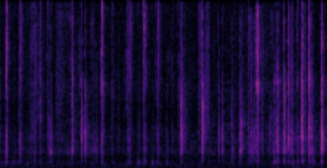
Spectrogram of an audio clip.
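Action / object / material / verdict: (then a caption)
tap / plastic game controller / plastic / none. Fingertips rapidly click the buttons and tap the plastic shell of a hollow red plastic gamepad held close to the microphone. The result is a quick, irregular stream of sharp, dry, bright clicks and taps with almost no low end. Each click dies away almost instantly.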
